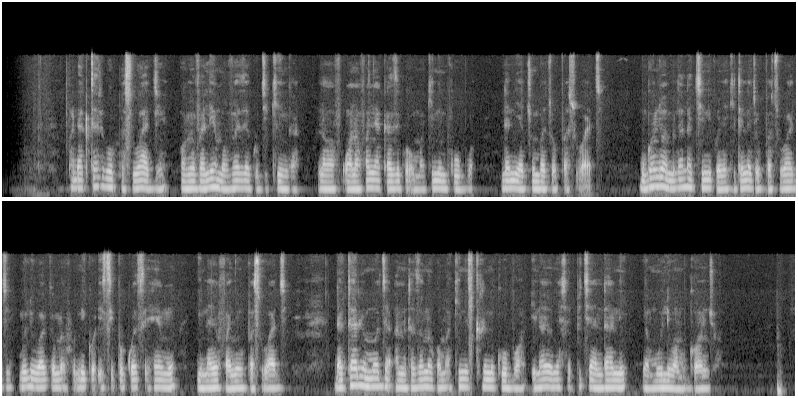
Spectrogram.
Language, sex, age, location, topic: Swahili, male, 18-24, Nairobi, health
